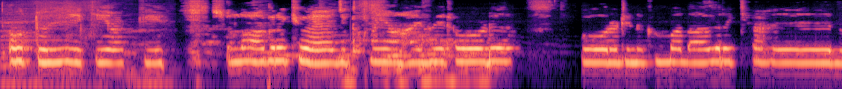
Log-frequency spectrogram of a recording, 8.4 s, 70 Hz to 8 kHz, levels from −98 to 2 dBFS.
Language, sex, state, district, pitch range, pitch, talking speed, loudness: Rajasthani, male, Rajasthan, Churu, 285-300 Hz, 290 Hz, 130 wpm, -18 LUFS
